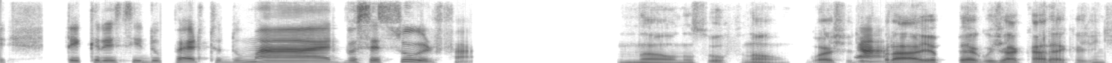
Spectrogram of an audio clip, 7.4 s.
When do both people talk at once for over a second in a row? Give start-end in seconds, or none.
none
